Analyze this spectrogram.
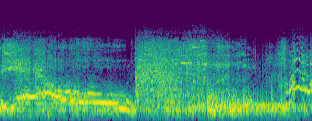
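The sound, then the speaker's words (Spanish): Breaking glass as a stone is thrown against a window pane inside a house, a sudden loud crash midway through followed by a noisy, ringing tail. “Son camina sigiloso por la casa, toma una piedra del suelo y la lanza contra un cristal.”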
